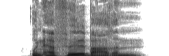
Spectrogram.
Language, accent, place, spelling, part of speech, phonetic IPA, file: German, Germany, Berlin, unerfüllbarem, adjective, [ˌʊnʔɛɐ̯ˈfʏlbaːʁəm], De-unerfüllbarem.ogg
- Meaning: strong dative masculine/neuter singular of unerfüllbar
